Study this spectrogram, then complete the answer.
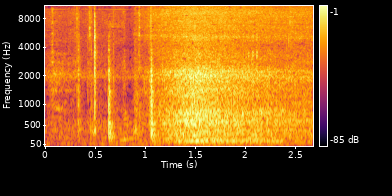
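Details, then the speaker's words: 2007 Toyota RAV4 with crank-no-start, stalling and many circuit codes: light clicks as the transmission-side harness connector is shaken, then the radiator fan whooshes on; intermittent fan triggering from a faulty connection at that connector. "it was this one that was acting up right here so when you shake it like this it was triggering the fan"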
